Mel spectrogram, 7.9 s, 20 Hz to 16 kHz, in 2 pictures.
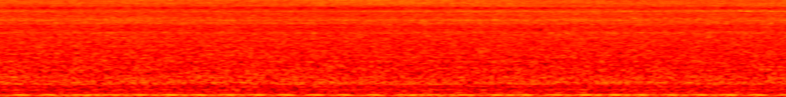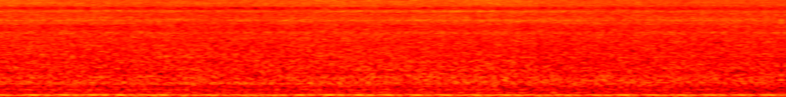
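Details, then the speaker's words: Normal idle of a 1969 Chevrolet C10 half-ton regular cab short box with a 350 small-block Chevy, Turbo Hydramatic 350 automatic and HEI ignition, recorded with the hood open: a deep, even V8 burble with smooth, regular firing pulses and no tick or knock; sounds good. "sounds good looks good nice tiny clean engine bay"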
